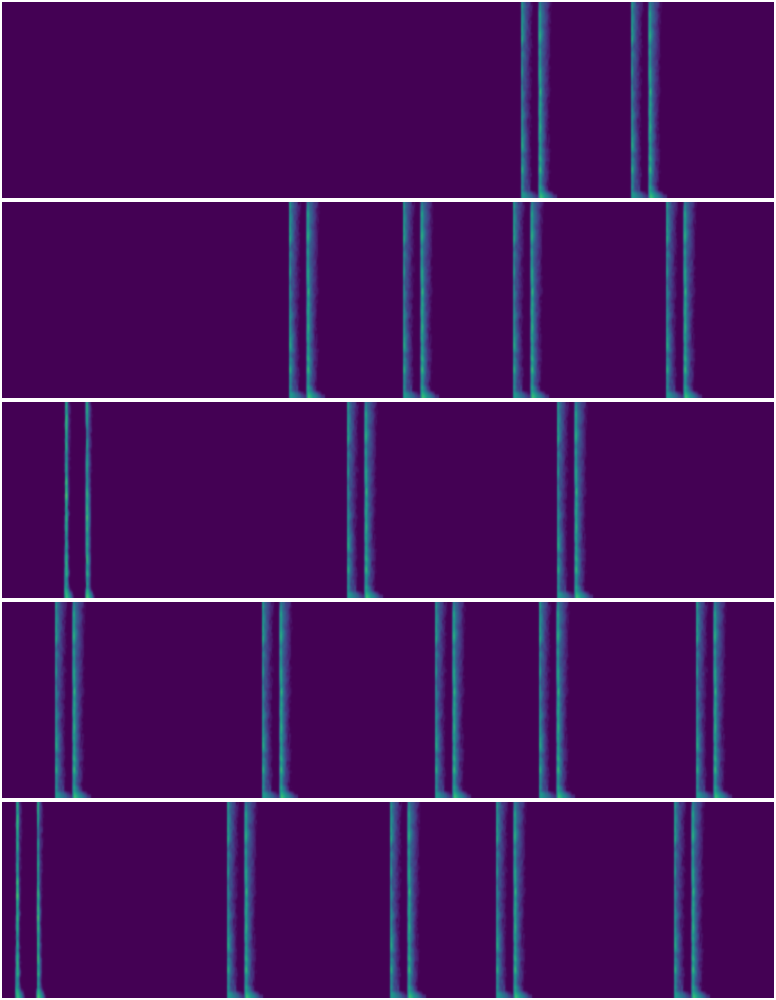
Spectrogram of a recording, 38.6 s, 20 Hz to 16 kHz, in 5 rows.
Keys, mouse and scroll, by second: 0.0-3.0 middle drag, 5.2 click, 6.2 click, 8.2-8.6 scroll up 1, 8.7-9.0 scroll down 1, 10.5 click, 11.8 click, 12.8 click, 14.2 click, 16.0 right click, 18.8 click, 21.0 click, 23.6 click, 25.7 click, 27.4 click, 28.5 click, 30.0 click, 30.9 right click, 33.1 click, 34.7 click, 35.7 click, 37.5 click.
